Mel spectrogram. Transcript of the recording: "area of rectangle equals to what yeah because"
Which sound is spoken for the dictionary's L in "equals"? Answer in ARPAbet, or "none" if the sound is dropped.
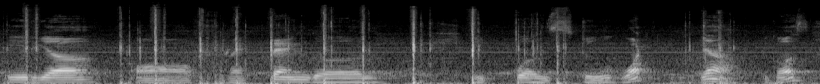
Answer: none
